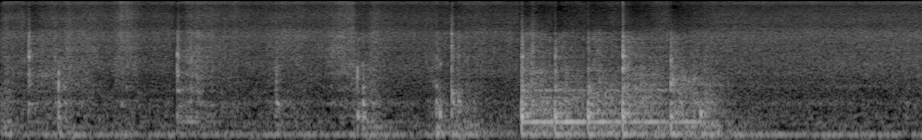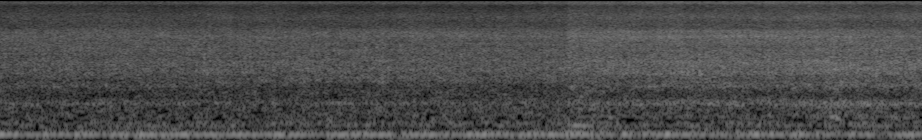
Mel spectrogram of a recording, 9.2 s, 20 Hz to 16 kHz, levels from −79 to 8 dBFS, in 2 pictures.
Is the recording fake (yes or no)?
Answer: yes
